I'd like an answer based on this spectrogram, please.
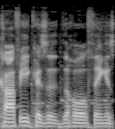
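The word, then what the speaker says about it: Ko-fi: stuff like patreon our coke coffee I think is how they pronounce it's the KO - fi yeah yeah be like coffee buy me a car all I can hope I in my mind but it probably is coffee yeah I I read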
